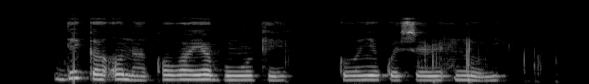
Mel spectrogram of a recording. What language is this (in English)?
Igbo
